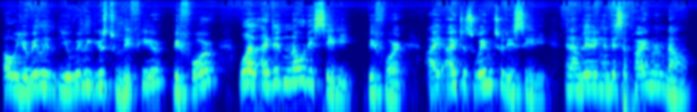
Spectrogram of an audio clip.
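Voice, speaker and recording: A man imitating his younger teenage self, an eager people-pleaser speaking in a high, fake-sounding voice. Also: animated, moderate pace, vocal fry, few pauses, a little mellow. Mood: gushing. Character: eager, overly friendly teen boy, his younger self.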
